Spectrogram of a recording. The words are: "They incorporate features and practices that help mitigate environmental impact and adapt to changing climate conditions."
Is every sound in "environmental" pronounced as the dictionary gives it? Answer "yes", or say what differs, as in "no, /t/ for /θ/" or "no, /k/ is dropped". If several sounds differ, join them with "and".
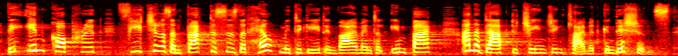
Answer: yes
